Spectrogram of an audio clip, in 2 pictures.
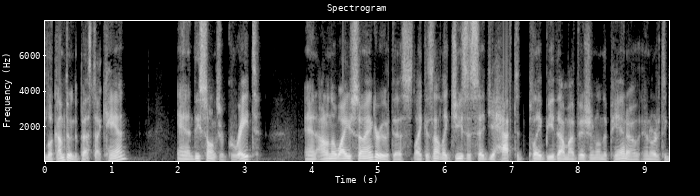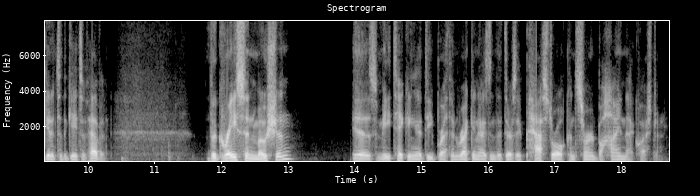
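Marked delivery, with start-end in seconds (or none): none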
